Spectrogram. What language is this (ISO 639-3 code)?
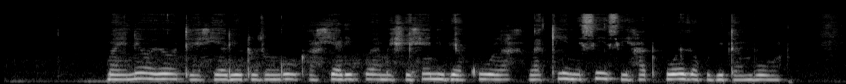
swa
